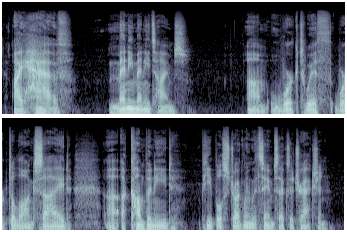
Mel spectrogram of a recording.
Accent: United States; as an American

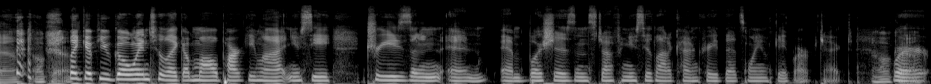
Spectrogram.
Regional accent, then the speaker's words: Leslie, Michigan, United States; I actually grew up in a small town south of Lansing, in Leslie. So yes, I am originally from Michigan in the Lansing area.

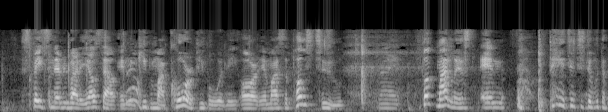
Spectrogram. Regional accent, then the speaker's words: Seattle, Washington, United States; I'm from Seattle, born and raised.

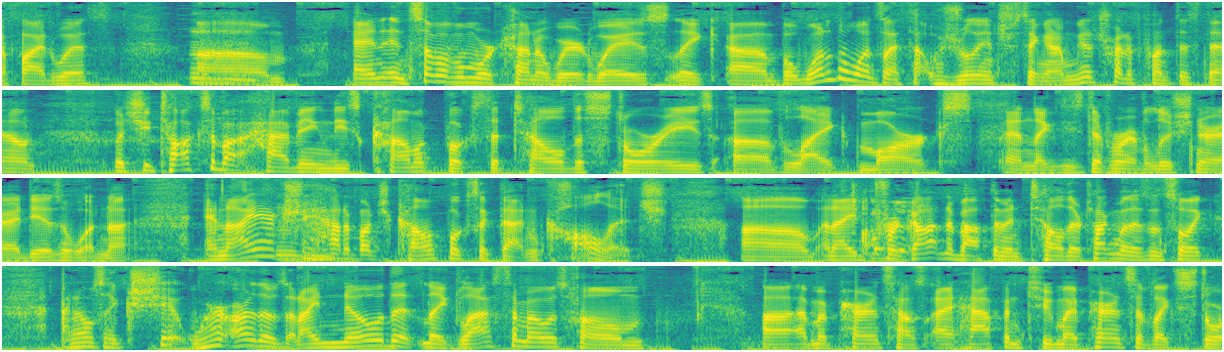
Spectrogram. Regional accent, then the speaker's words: Utah, United States; moved away as an adult; growing up in Utah

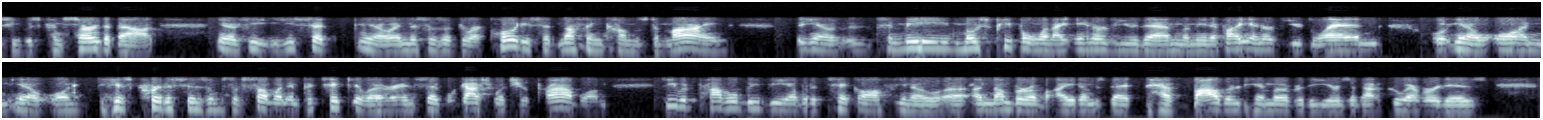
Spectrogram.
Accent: Middle River, Maryland, United States; I'm from Middle River and I'm a journalist

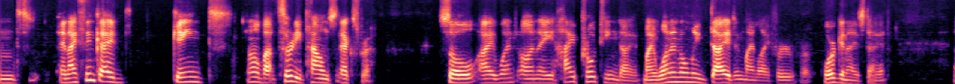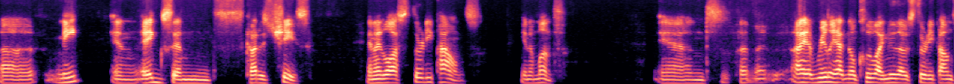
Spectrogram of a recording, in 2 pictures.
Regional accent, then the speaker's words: San Francisco, California, United States; I was raised in San Francisco.

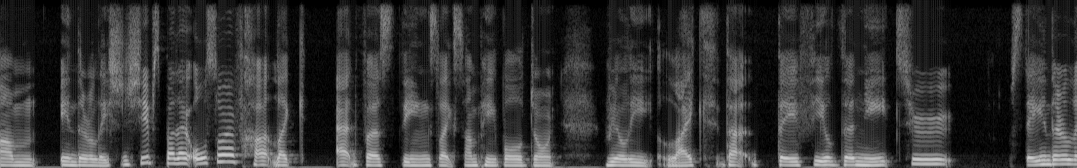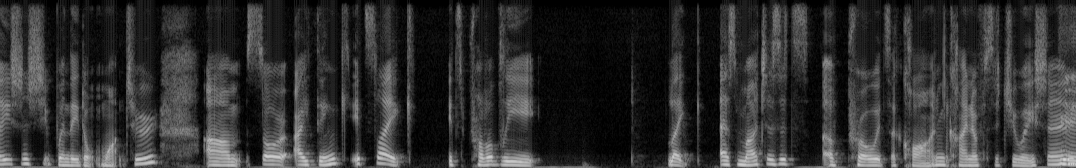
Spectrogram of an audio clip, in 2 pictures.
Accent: Singapore; I'm from Singapore

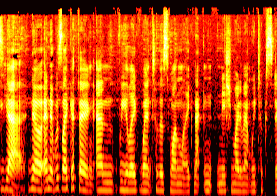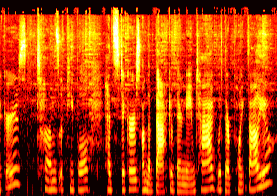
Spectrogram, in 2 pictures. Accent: Fresno, California, United States; I grew up in Fresno

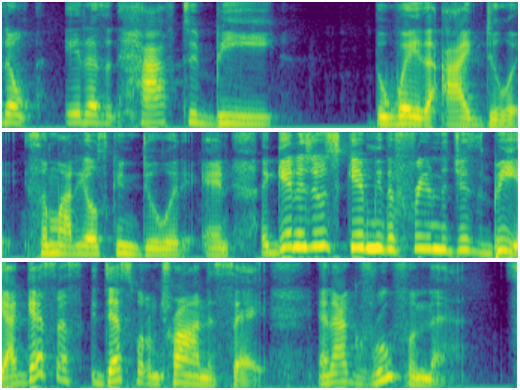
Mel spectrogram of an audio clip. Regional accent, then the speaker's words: New York, United States; now in Charlotte, United States; because I came from New York, everything is about protection and survival. So to come to Charlotte and all this space

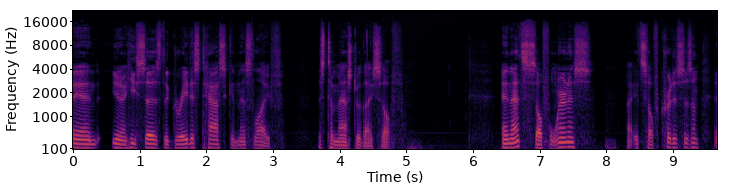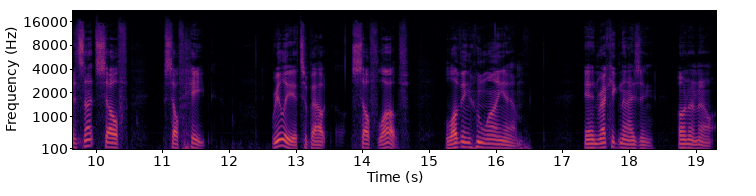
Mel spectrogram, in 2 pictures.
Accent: Scituate, Massachusetts, United States; moved away as an adult; now in Austin, United States; I grew up in Massachusetts

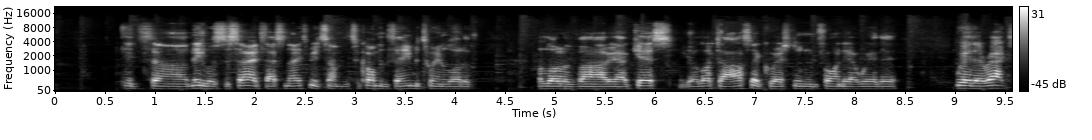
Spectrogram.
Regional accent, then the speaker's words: Western Queensland, Australia; I grew up in Western Queensland

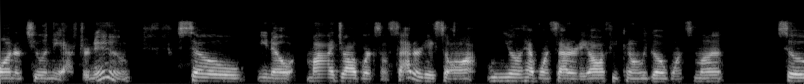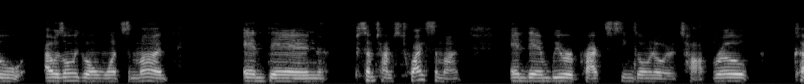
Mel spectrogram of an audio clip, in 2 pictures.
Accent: Overton, Texas, United States; moved away; also born or lived in Dallas–Fort Worth, Texas; we had moved from DFW to a small town called Overton, which is where I say I'm from. Like I grew up in Overton.

